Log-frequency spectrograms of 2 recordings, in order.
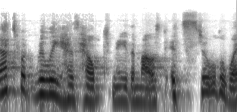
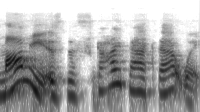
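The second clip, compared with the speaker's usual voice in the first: put-on tiny, high, squeaky child's voice; 7 semitones higher than usual. A mother retells her young daughter asking from the car, imitating Rebecca's squeaky voice. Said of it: "Rebecca had a really high, squeaky voice".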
